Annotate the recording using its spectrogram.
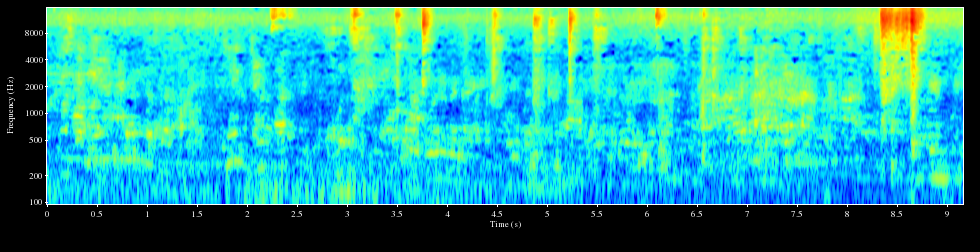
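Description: A metal spatula scrapes and clinks across a hot griddle.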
